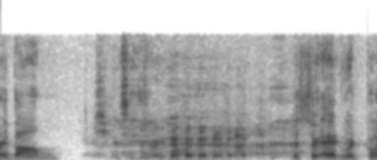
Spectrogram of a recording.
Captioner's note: laughter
